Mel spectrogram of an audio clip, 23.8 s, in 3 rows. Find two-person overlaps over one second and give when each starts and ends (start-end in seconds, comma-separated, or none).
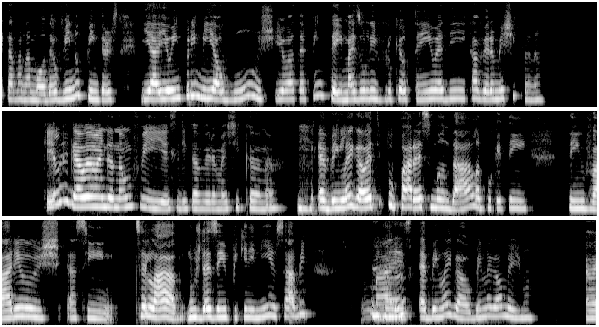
none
